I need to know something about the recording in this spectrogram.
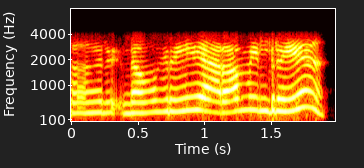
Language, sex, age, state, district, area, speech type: Kannada, female, 60+, Karnataka, Belgaum, rural, conversation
